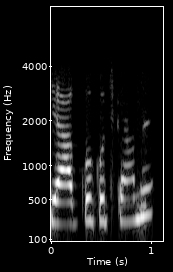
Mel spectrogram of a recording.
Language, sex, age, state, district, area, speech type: Hindi, female, 18-30, Bihar, Samastipur, rural, conversation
